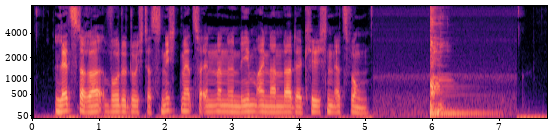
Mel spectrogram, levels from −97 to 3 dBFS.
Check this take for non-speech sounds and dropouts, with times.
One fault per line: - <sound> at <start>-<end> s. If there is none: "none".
- thud at 6.0-7.1 s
